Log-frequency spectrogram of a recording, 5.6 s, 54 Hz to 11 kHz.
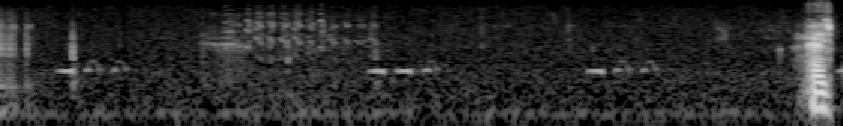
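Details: Male African Hoopoe at Djuma Game Reserve, sunrise around 6:30 AM on 12 November 2016, puffing up his neck to give soft, low hollow "whoop" hoots in pairs and triplets, looking for females; faint twittering and a sharp knock.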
